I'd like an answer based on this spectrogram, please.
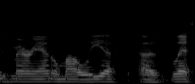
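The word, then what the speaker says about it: Mallia: thank you and uh my name is Mariano Malia last name is spelled m a l l i a uh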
